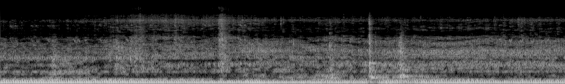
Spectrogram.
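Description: Caterpillar E70B crawler excavator's diesel engine running steadily while the bucket works wet mud, with a few sharp knocks about two and about four seconds in.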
